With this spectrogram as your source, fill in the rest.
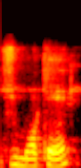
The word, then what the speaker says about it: Jumoke: It's pronounced Jumoke.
